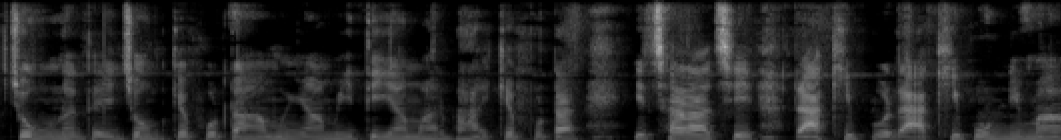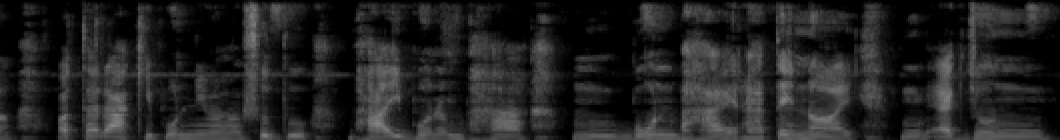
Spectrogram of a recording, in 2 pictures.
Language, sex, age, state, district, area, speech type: Bengali, male, 30-45, West Bengal, Dakshin Dinajpur, urban, spontaneous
